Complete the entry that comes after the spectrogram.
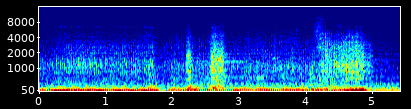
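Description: A Mack diesel box truck engine drones loudly and steadily up close, its roar briefly dipping and changing pitch as gears are shifted, with hissing and clatter mixed in.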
